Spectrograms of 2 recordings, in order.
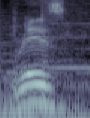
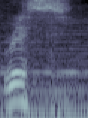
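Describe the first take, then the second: First: The name ends with a buzzing z sound. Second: The name ends with a hissing s sound. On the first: "I say more Z sound" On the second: "which Riss I'm fine with"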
